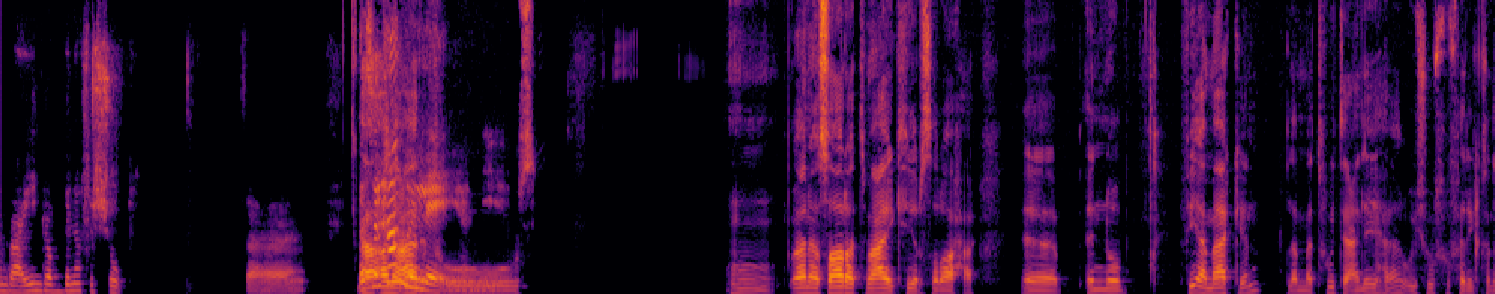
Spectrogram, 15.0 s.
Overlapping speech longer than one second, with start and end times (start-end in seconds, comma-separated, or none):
3.6-5.1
